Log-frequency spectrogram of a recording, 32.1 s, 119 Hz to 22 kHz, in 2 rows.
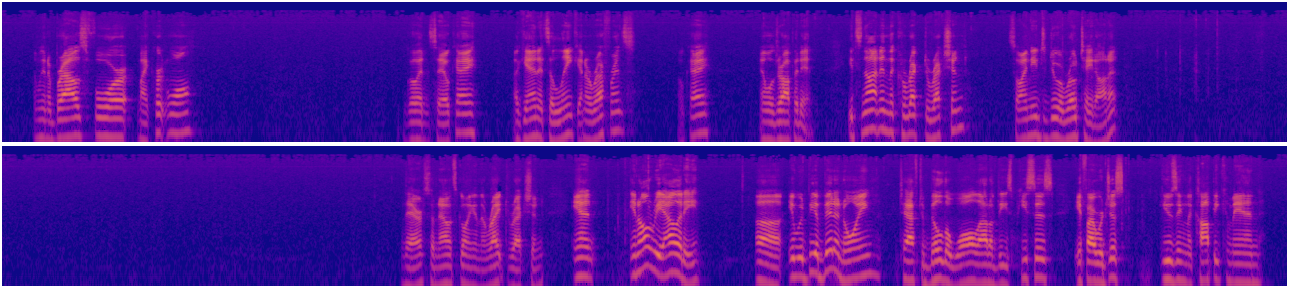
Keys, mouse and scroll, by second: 1.9 click, 3.1 click, 7.9 click, 9.6 click, 12.1 right click, 12.7 middle click, 12.7 middle click, 12.8-13.4 scroll, 13.5 middle click, 14.2-15.5 typing, 17.4 click, 19.5 shift+click, 20.6 shift+click, 23.7-24.7 typing, 26.8 click, 27.1 click, 28.1-32.1 typing, 28.2 middle click, 28.3 middle click, 28.5 middle click, 28.6-29.2 middle click, 29.1 middle click, 31.4 middle click, 31.5 middle click, 31.7-32.1 scroll.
